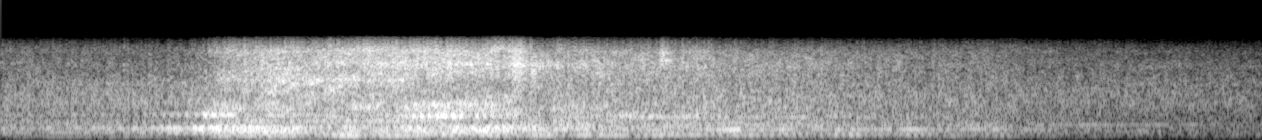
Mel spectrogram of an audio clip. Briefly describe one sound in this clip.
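A bus rumbles past up close.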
